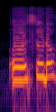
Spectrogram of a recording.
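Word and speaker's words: pseudo: in frame of reference सूडो force सूडो force ठीक है P silent so force कह सकते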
